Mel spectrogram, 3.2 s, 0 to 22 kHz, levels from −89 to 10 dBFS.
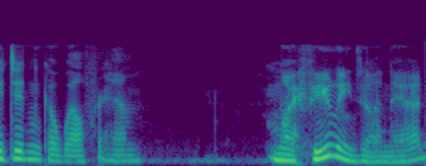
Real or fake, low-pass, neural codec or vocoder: fake; 7.2 kHz; vocoder, 22.05 kHz, 80 mel bands, WaveNeXt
